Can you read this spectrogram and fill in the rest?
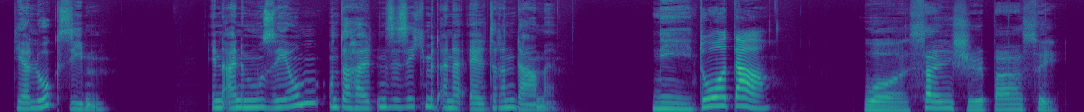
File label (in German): Dialog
